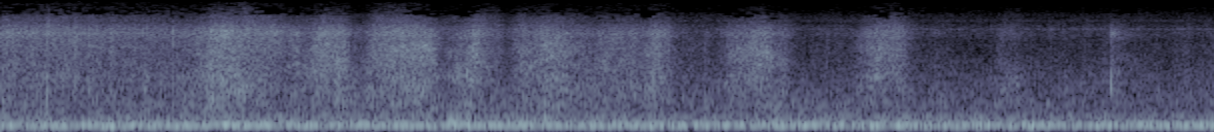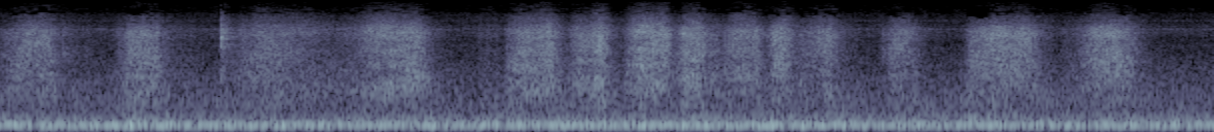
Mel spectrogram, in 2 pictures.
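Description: A paper towel scrubs back and forth across a hot griddle.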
